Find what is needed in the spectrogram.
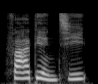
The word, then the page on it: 发电机: fā diàn jī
